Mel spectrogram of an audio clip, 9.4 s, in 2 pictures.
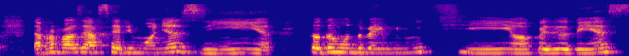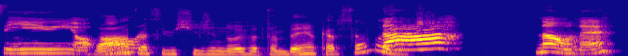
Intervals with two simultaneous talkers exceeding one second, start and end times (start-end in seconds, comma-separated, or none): none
